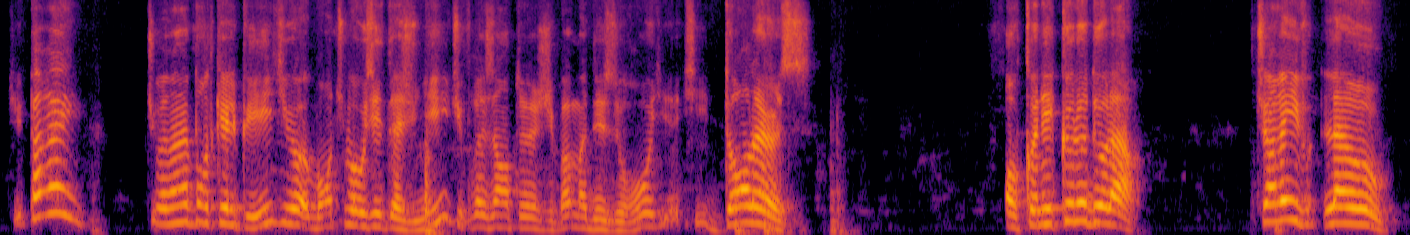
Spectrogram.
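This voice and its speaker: Animated preacher, mellow voice. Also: male voice, sits high, brisk. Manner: animated, swinging from loud to soft, acting out dialogue. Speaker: rabbi teaching a class. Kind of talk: animated sermon to a live class.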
